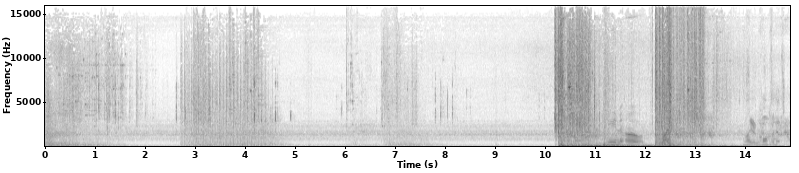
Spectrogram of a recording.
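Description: Gunfire from Call of Duty: Modern Warfare, with heavy-recoil shots and bursts over game music and effects, growing louder and denser in the last few seconds.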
